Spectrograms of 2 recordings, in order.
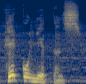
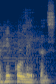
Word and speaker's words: recoletas: é uma religiosa mexicana pertencente à ordem agostinianas recolhetas". Recolhetas, certo? Eu já ouvi a pronúncia recoletas, não é?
